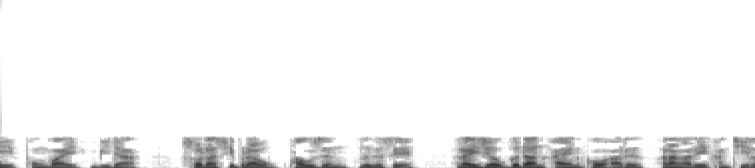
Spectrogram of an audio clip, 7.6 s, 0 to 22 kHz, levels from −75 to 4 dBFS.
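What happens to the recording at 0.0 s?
From the very first moment, the speech carries heavy MP3 compression artefacts that last the whole clip. Its likely cause is an encoder starved of bits, consistent with a bitrate as low as 16 kbps. The encoder discards everything above 4 kHz and drops weak frequency lines that flicker between frames, giving a watery, swirling tone with smeared onsets. A spectrogram shows a hard ceiling at 4 kHz and patchy, blocky holes below it.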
